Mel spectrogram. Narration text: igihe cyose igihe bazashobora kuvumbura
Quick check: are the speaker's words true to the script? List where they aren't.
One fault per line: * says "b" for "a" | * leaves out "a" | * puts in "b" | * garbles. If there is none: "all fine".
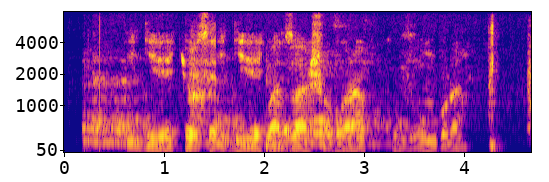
all fine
